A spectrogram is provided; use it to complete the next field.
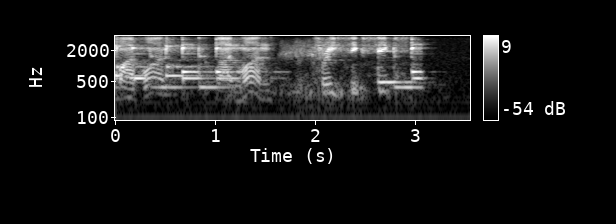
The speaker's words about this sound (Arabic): ايش هو هذا واتساب؟ ايوه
